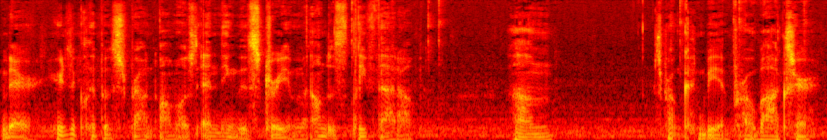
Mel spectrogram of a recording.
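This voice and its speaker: A man with a lowish, creaky voice talks softly to his livestream viewers, often dropping to a near whisper. He is casual and amused, speaking close to an ASMR microphone with clear noise behind him. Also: steady tone, unhurried. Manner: hushed, amused, chatting to viewers. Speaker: live streamer, ASMR host. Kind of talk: casual ASMR livestream chat, soft-spoken to half-whispered.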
